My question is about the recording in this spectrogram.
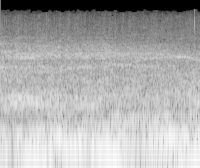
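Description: Rock music with electric guitar and bass, moving into long held notes in the second half.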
